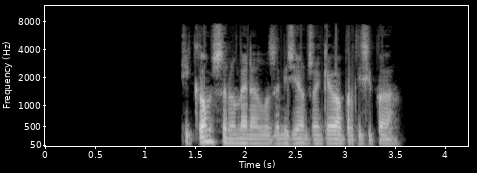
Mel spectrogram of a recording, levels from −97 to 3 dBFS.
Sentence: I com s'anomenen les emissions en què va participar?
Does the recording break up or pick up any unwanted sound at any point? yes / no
no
